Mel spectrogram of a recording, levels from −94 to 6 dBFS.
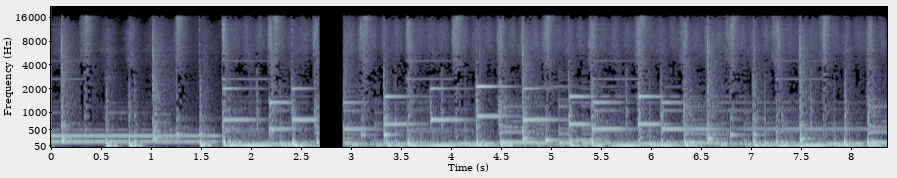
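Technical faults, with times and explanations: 2.67 to 2.92 s, playback stall: the music cuts to silence in mid-flow for about 245 ms, then carries on. The likely cause is a player that ran short of data or had its thread blocked, so nothing reached the output until it recovered. Unlike a dropout of a few milliseconds, which registers as a click or tick, this gap is long enough to hear as a distinct hole in the music.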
